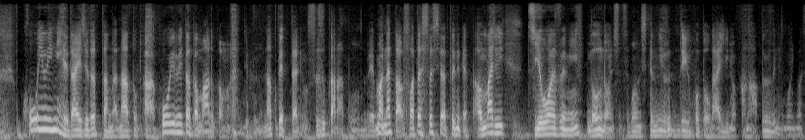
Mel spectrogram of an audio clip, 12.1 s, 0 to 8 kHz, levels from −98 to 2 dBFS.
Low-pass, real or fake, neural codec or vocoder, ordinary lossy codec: 7.2 kHz; fake; codec, 16 kHz, 1 kbps, FunCodec, trained on LibriTTS, 50 frames a second; none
